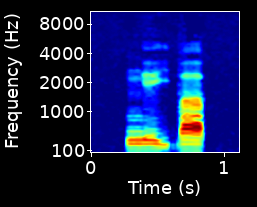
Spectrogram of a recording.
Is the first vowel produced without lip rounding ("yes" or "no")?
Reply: yes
